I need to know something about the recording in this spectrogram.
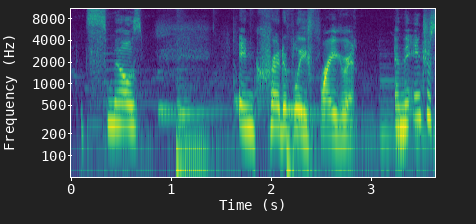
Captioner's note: inhales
